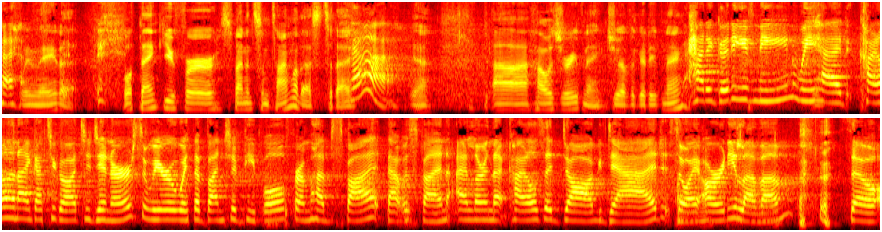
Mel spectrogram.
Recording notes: INBOUND 2023 Replay. I had the incredible opportunity to take the stage at the 2023 event for a fireside chat.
